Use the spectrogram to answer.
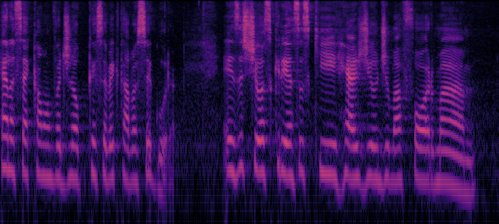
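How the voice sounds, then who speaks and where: A woman at a very fast pace, fairly high in pitch, with ordinary pitch variation. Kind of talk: interview on parenting.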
